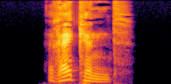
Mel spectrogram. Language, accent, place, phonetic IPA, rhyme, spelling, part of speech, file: German, Germany, Berlin, [ˈʁɛkn̩t], -ɛkn̩t, reckend, verb, De-reckend.ogg
- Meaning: present participle of recken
